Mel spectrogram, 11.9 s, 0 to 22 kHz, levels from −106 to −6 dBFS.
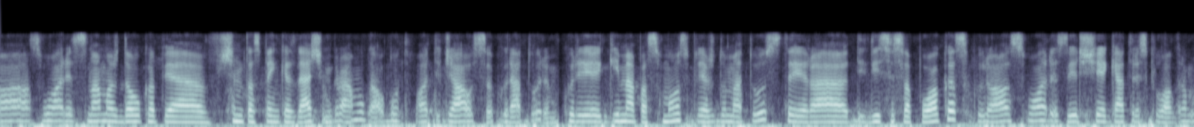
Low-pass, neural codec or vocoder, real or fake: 7.2 kHz; codec, 16 kHz, 4.8 kbps, FACodec; fake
